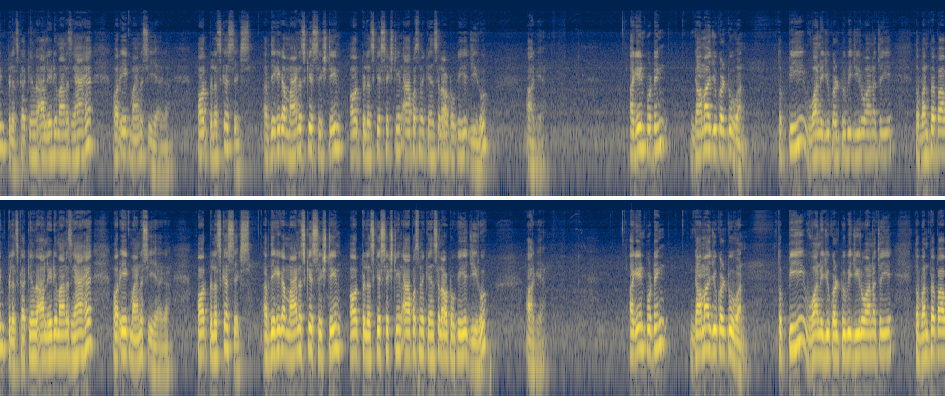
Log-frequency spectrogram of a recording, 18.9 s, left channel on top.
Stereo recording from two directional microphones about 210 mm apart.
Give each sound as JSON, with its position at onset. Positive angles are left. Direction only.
{"t": 0.0, "sound": "speech", "side_deg": -50}
{"t": 12.5, "sound": "speech", "side_deg": -45}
